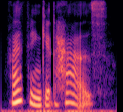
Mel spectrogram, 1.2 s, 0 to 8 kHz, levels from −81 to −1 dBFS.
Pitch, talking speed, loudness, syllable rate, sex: 235 Hz, 195 wpm, -17 LUFS, 4.5 syllables/s, female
